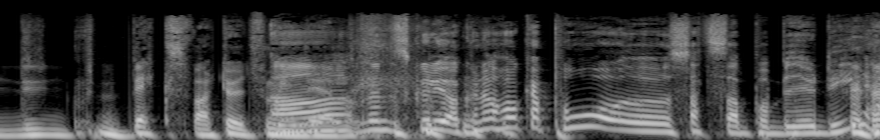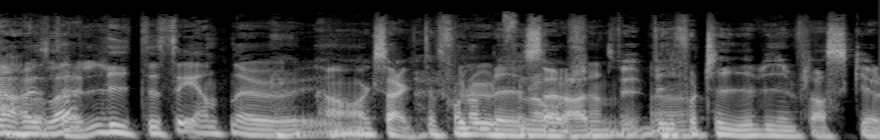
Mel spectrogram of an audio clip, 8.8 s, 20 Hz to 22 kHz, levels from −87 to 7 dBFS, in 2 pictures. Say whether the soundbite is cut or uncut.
uncut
